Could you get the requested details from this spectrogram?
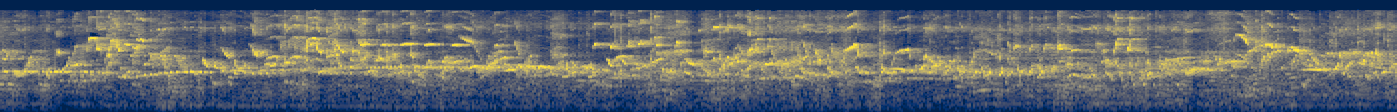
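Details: White-rumped shama at a singing contest, singing a loud, unbroken stream of varied whistles, chatters and harsh squawky notes, with other birds' calls crowding in behind.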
